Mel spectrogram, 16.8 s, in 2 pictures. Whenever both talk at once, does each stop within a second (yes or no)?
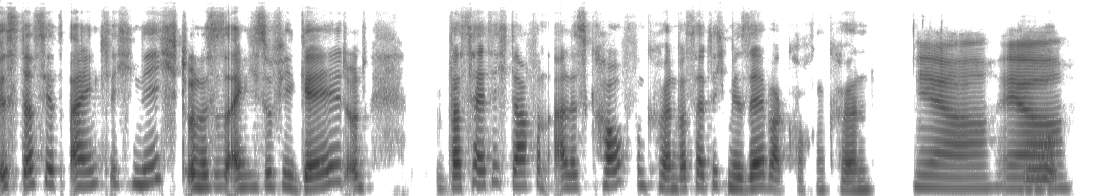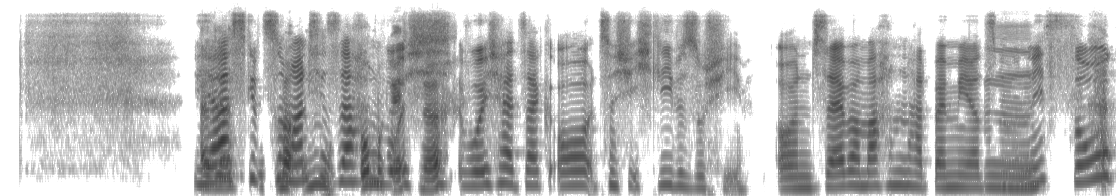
no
